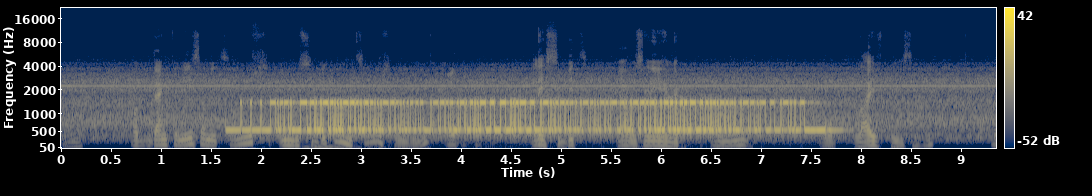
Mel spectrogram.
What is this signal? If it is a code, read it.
RTTY (75 baud, 850 Hz shift), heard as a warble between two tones, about 960 Hz centre, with radio static, a steady whistle near 2250 Hz, room echo and speech in Dutch. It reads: THERE ARE FIVE CHROMOSOMES PER THE HAPLOID GENOME.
